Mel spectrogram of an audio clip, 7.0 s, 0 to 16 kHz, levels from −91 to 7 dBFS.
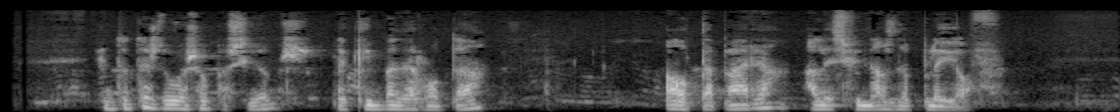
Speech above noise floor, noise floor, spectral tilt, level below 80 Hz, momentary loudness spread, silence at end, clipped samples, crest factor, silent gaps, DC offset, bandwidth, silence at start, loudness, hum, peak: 31 dB; -54 dBFS; -4 dB/octave; -66 dBFS; 11 LU; 0.75 s; under 0.1%; 24 dB; none; under 0.1%; 11.5 kHz; 0.2 s; -23 LUFS; none; 0 dBFS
